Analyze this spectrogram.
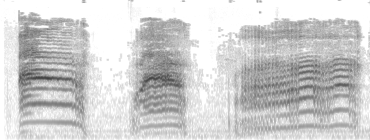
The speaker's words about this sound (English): Well, let's move on to Duarte's corner and just see what my beloved cat Duarte has to say about this.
